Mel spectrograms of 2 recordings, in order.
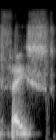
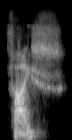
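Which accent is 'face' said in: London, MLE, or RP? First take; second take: RP; London. First: It is said in a received pronunciation accent. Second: The vowel glides toward an 'i'-like sound. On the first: "my accent is a an R P type, received pronunciation type accent" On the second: "Traditional London would be face, so more of an I type sound"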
